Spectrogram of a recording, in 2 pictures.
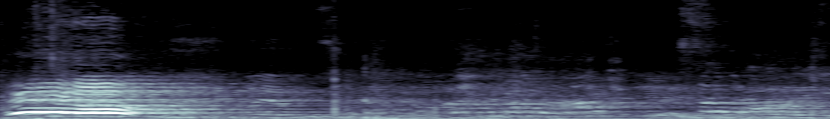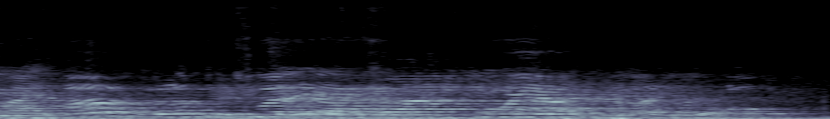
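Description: Adults talk and call out in the distance, echoing around the hall.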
